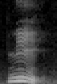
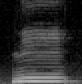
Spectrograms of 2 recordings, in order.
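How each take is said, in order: First: The pitch falls sharply from high to low. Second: The pitch stays high and level.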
